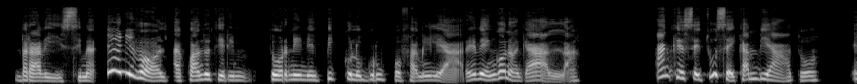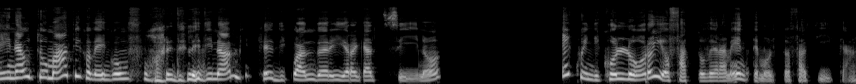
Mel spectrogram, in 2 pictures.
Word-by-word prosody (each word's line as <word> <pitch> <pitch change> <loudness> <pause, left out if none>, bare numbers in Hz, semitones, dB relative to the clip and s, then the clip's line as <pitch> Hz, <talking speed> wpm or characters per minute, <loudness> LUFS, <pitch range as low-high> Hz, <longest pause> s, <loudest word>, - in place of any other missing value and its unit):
Bravissime 170 -2 -1
e 295 - +4 0.2
ogni 335 - +2
volta 175 -7 +2
quando 205 +6 +4
ti 215 -3 +1
rim 195 -4 -5
torni 225 -1 +5
nel 205 -2 -2
piccolo 240 -3 0
gruppo 220 -1 -3
familiare, 190 - -2
vengono 440 -10 +4
a - - -3
galla, 175 -2 -2 0.8
anche 360 -5 +2
se 475 - +3
tu 450 - +3
sei - - +4
cambiato 195 - -3 0.2
e 260 - -6
in 285 +1 -1
automatico 330 +2 0
vengon 240 +2 +1
fuori 230 -4 -3
delle 215 +3 +2
dinamiche 265 - -2
di 195 -1 -11
quando 215 +1 -1
eri 200 -1 -2
ragazzino 190 - -6 1.3
e 460 - 0
quindi 250 - -5
con 240 +4 +3
loro 240 +3 +3
io 375 - +2
ho - - -1
fatto 165 -1 -7
veramente 170 +8 -3
molta - - -10
fatica. - - -14
215 Hz, 145 wpm, -21 LUFS, 185-265 Hz, 1.3 s, torni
